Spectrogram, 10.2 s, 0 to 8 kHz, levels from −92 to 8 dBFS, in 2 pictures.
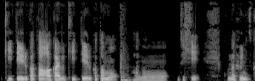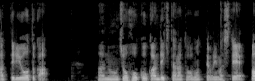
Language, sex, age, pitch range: Japanese, male, 20-39, 105-140 Hz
